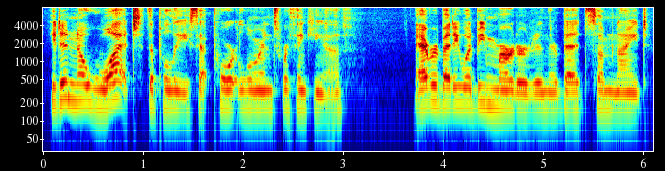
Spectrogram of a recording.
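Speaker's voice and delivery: plain reading voice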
